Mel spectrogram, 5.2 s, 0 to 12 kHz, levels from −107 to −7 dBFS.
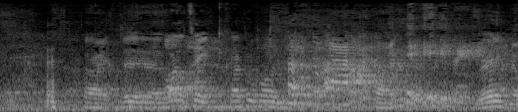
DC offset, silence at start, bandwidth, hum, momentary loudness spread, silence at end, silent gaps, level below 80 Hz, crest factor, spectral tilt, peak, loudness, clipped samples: under 0.1%; 0 s; 11 kHz; none; 8 LU; 0 s; none; -68 dBFS; 16 dB; -6 dB/octave; -32 dBFS; -48 LUFS; under 0.1%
